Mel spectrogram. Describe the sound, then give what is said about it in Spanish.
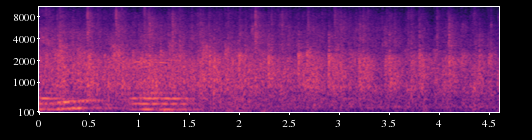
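Steady audience applause for a conference speaker, a dense wash of many hands clapping at an even loudness for several seconds, with a brief murmur of voices underneath near the start. “Un aplauso.”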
